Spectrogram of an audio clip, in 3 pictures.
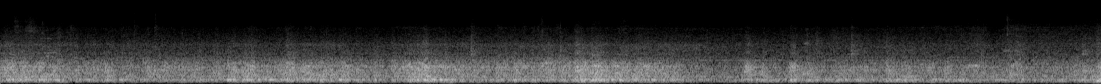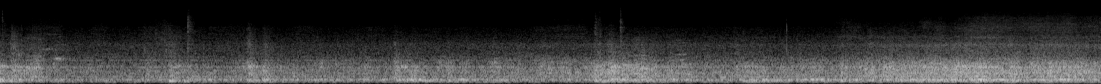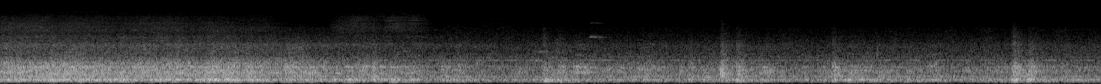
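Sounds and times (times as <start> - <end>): rail joint clacks: 7.4 - 11.8, 14.9 - 21.7.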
